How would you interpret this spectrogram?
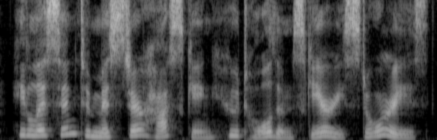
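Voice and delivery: ordinary delivery, nothing marked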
